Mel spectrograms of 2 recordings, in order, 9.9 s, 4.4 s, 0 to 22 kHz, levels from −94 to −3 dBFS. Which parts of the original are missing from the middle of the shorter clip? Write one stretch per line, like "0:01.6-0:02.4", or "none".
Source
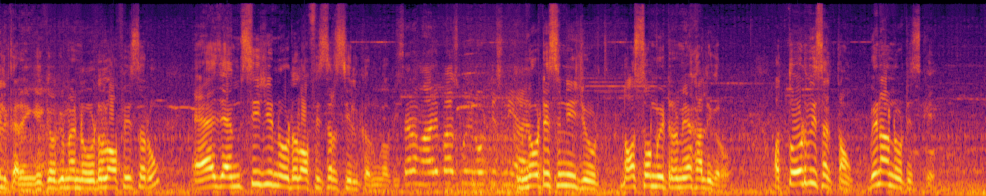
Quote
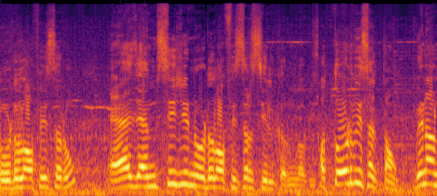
0:03.9-0:07.6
